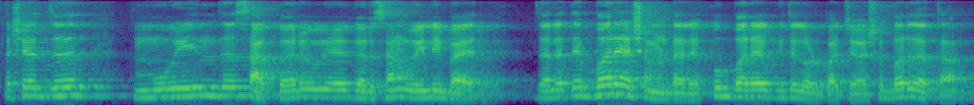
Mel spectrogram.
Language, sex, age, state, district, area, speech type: Goan Konkani, male, 18-30, Goa, Canacona, rural, spontaneous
